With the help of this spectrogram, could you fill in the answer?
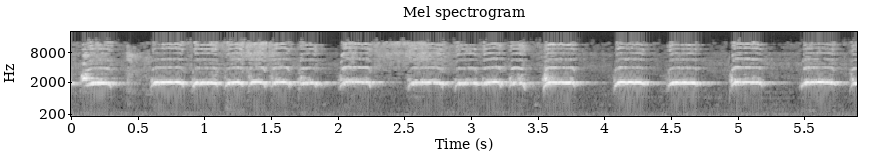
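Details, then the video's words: White-rumped shama giving a steady whistled note repeated in bursts roughly twice per second, each note level in pitch with a slight flick at the end. "Kelincahan MURAI BATU SUPER dalam berkicau"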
